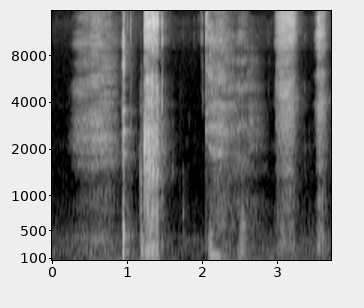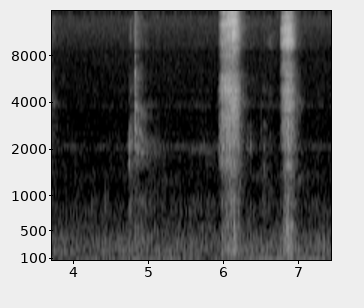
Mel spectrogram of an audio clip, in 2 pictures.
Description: Just a small morning fit I managed to catch before breakfast.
